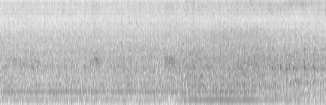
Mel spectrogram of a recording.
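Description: Car engine idling in neutral with a steady hum, growing slightly louder for a moment past the middle.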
